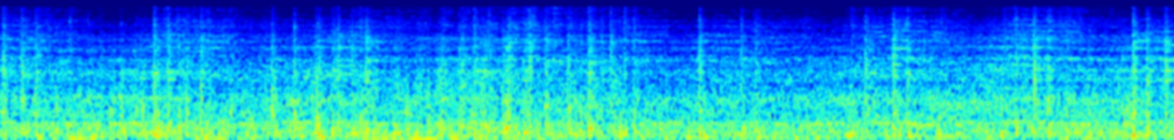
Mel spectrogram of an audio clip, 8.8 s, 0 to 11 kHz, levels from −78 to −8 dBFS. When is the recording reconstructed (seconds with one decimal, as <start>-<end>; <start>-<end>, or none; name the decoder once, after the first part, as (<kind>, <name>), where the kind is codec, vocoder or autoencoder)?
3.8-4.5 (vocoder, BigVGAN v2)

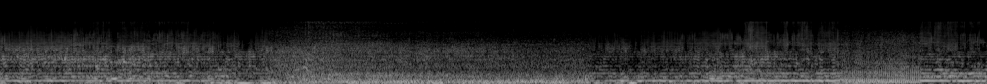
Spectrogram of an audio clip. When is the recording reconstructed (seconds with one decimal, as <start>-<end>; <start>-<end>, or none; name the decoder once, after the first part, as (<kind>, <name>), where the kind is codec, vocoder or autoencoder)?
0.0-2.7 (vocoder, BigVGAN v2); 5.9-8.4; 9.2-9.9

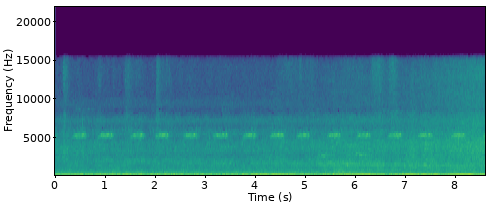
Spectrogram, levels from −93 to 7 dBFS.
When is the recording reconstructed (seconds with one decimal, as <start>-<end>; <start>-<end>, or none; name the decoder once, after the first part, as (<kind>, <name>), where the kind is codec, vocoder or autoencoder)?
2.4-5.6 (vocoder, BigVGAN v2); 6.8-8.6

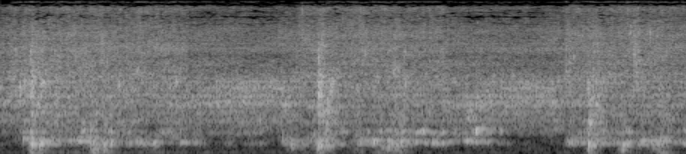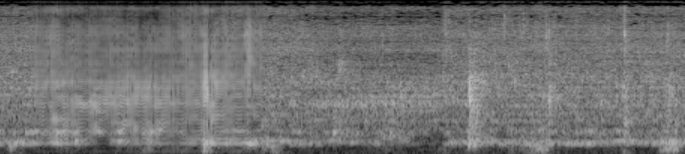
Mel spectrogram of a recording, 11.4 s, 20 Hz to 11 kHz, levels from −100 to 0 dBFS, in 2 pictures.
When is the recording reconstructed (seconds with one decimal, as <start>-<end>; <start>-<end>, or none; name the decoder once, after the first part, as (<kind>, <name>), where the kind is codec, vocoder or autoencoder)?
6.0-7.9 (vocoder, BigVGAN v2)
